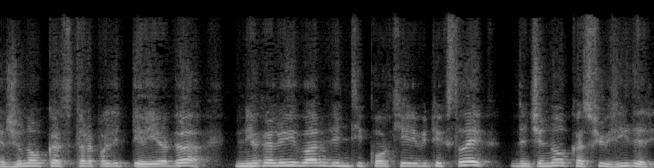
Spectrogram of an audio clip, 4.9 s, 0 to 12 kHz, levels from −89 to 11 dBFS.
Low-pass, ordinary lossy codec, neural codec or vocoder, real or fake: 10.8 kHz; MP3, 64 kbps; codec, 16 kHz in and 24 kHz out, 0.6 kbps, FocalCodec, streaming, 4096 codes; fake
